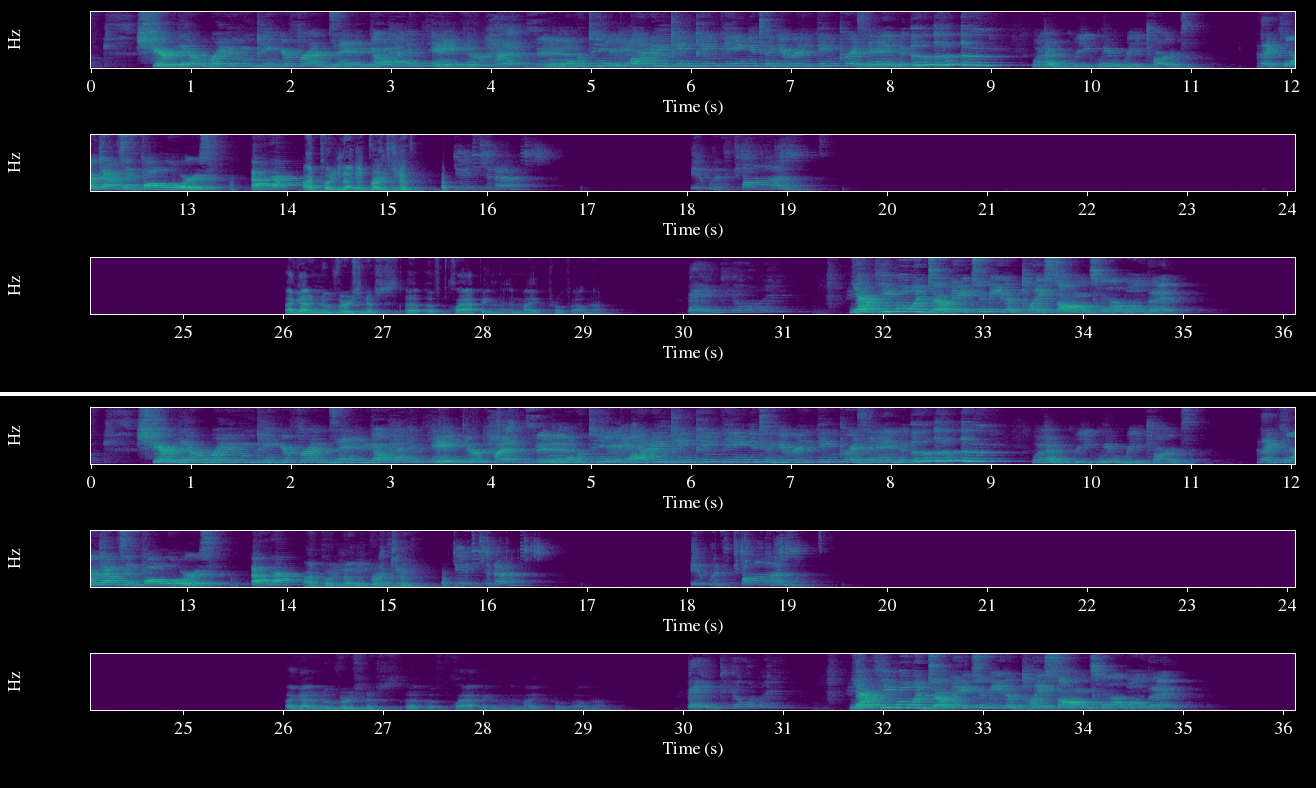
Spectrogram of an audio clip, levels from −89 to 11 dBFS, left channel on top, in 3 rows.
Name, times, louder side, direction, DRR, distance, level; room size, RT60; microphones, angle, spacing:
voice 1, 0.5-3.9 4.5-9.1 9.4-11.0 11.7-13.2 13.7-14.0 31.7-34.8, left 1 dB, 10° left, -2 dB, 0.6 m, -24 dB
voice 2, 3.4-5.8 14.9-15.1 15.7-16.6 18.0-19.1 30.1-31.0 31.7-32.0, right 3 dB, 45° right, 1 dB, 0.9 m, -33 dB
voice 3, 14.2-15.3 26.0-29.2, left 6 dB, 85° left, 10 dB, 0.4 m, -30 dB
5.4 x 4.0 x 2.3 m, 0.75 s
head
